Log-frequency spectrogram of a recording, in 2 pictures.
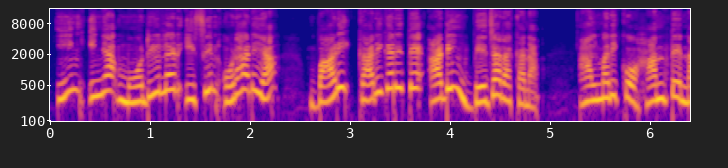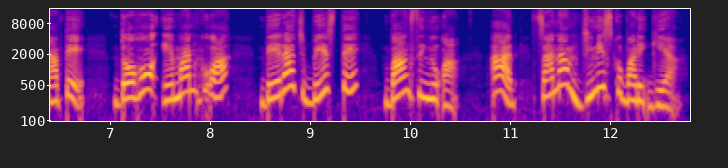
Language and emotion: Santali, angry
